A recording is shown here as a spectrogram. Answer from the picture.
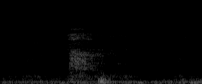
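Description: A person's faint breath: a soft intake of air a little under a second in, with near silence around it.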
